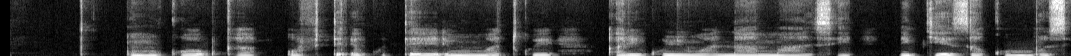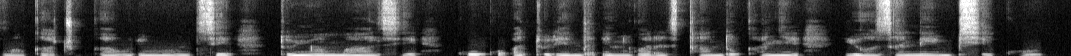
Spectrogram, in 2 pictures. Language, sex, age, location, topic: Kinyarwanda, female, 18-24, Kigali, health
